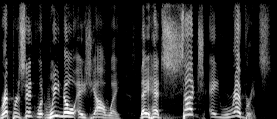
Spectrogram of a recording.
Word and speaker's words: Yahweh: The closest we can come in pronouncing this name, y'all got to catch this, is Yahweh or Yah.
